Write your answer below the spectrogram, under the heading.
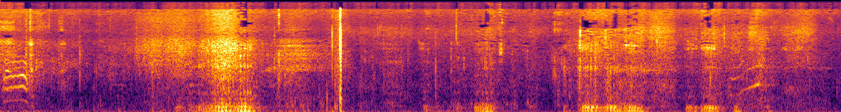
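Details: Dreaming bulldog puppies, six days old, making low rumbling growls with faint high whimpers and short squeaks scattered between them, recorded indoors.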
